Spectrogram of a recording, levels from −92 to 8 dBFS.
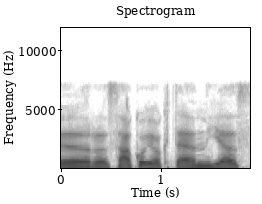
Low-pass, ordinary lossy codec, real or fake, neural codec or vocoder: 7.2 kHz; MP3, 96 kbps; real; none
